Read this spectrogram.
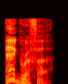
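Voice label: "agrapha", British English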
